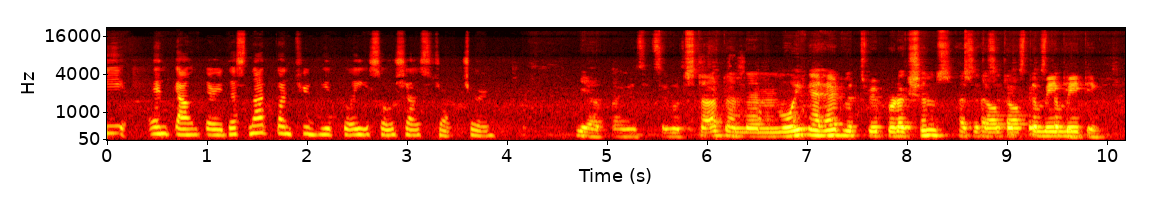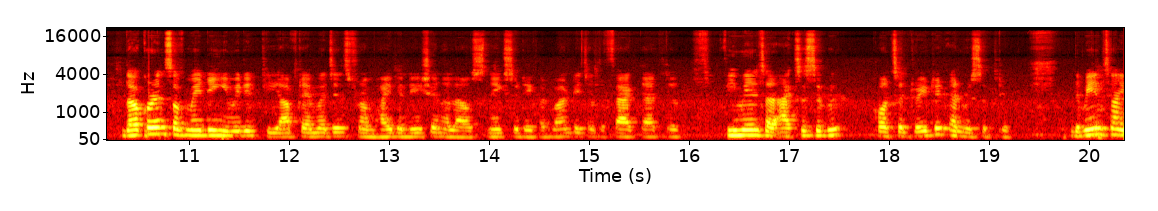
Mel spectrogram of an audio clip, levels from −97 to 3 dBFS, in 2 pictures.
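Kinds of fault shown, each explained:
speech suppressed in double talk: At 3.34 s the speech dips by about 5 dB for roughly 70 ms, likely an echo canceller turning its own talker down while both sides spoke at once. The waveform shows a brief notch in the envelope; the spectrogram shows a short faded strip.
echo leak: From 5.75 to 6.58 s a faint copy of the speech trails it by 420 ms, about 25 dB quieter, likely because a loudspeaker echo slipped past the far end's canceller. A spectrogram shows weak duplicate harmonic traces offset behind the originals, while the waveform barely changes.
doubled audio track: From 8.59 to 10.61 s the audio plays twice, a full-band copy about as loud as the original following roughly 200 ms behind, likely from a second, slower capture path. A spectrogram shows every pattern repeated without decay, and the copy starts and stops abruptly.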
